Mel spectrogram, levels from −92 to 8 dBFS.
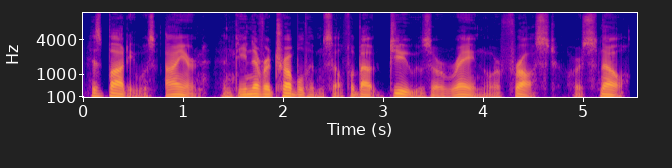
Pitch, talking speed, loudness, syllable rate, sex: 95 Hz, 185 wpm, -20 LUFS, 4.7 syllables/s, male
